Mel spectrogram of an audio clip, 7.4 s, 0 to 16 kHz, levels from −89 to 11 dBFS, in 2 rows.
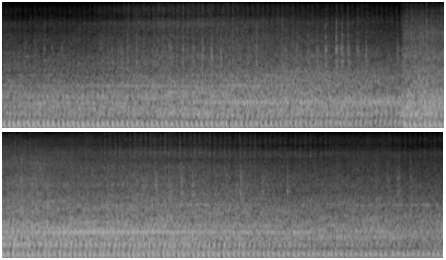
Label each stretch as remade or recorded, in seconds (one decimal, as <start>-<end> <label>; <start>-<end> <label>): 0.0-4.0 recorded; 4.0-4.5 remade; 4.5-6.4 recorded; 6.4-6.9 remade; 6.9-7.4 recorded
